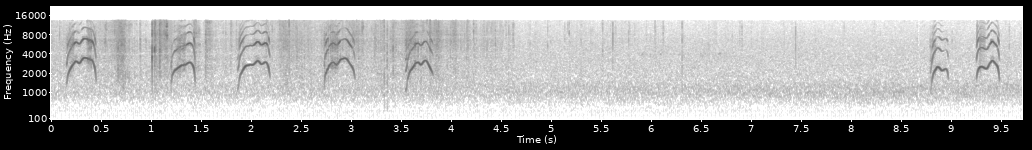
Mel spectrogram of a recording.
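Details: Satakunta, Finland, 6 June 2023: an osprey pair alone together at the nest for the first time; a series of arched, ringing whistles about every half second, then silence, then two more calls.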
